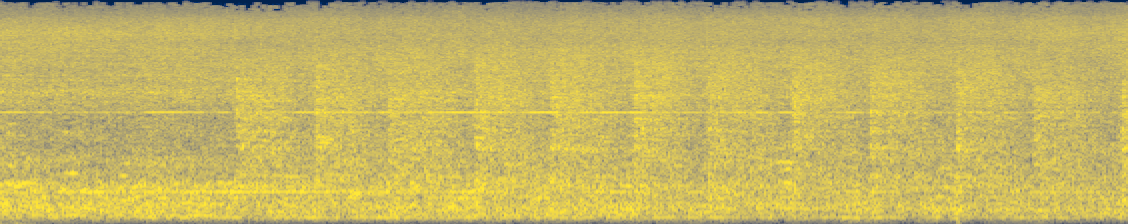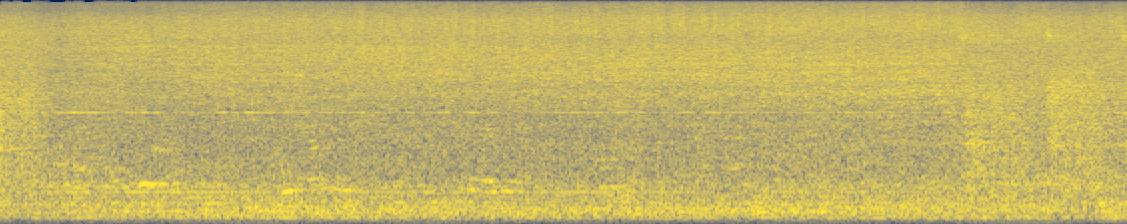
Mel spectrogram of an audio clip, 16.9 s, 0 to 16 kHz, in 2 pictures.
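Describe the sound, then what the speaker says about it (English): Steam locomotive 3642 simmers at a platform in Sydney Central Station at nightfall, giving off a steady, continuous hiss of escaping steam, with a faint rhythmic pulsing early on and a voice talking faintly under it. "3642 is now simmering in the platform, giving us that majestic night look of steam"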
